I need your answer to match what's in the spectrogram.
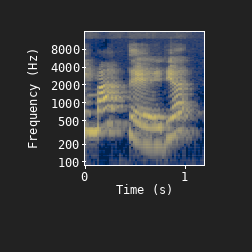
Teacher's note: ela tem a penúltima sílaba tônica mais forte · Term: paroxítona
